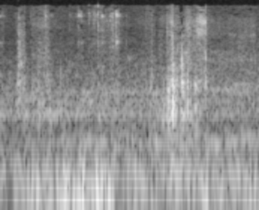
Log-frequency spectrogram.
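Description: Paper rustling and handling noise as a textbook's pages are moved and turned under a hand-held phone, with irregular low bumps and a short crisp rustle about one and a half seconds in.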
